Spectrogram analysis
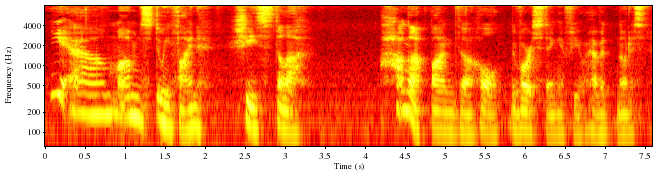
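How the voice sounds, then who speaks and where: Casting: male actor as wry, anxious young villain, low voice with big pitch swings, casual and exasperated, for audio roleplay. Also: animated, fairly bright tone, full character voice. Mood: wry, resigned. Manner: informal, sighing, halting, exasperated. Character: anxious, wry young supervillain confiding in a sibling. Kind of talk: amateur audio roleplay, casual conversational acting.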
